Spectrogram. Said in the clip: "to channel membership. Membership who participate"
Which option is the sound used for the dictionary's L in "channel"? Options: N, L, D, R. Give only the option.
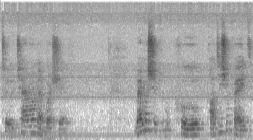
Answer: N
